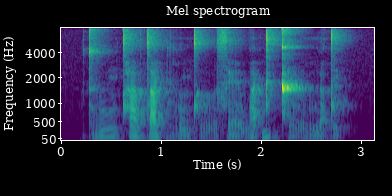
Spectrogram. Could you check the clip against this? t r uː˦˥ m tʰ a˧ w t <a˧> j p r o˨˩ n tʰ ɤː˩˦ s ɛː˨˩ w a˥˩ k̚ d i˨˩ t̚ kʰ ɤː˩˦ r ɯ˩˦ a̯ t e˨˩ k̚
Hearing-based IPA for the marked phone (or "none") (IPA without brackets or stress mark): a˧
